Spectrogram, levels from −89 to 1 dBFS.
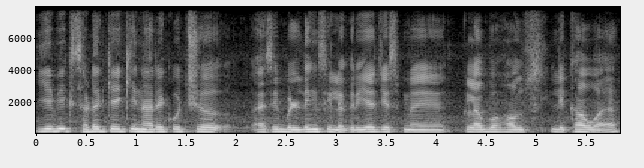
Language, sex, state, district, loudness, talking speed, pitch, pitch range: Hindi, male, Himachal Pradesh, Shimla, -16 LUFS, 185 wpm, 125 Hz, 120-135 Hz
